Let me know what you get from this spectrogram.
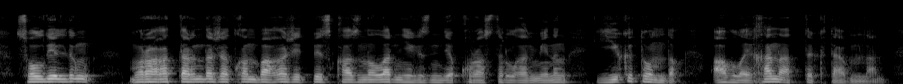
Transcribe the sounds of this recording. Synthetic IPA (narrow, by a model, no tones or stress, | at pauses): so̞lˠe̞ld̪ɪŋ | mʊɾɑʁɑt̪ːɑɾənd̪ɑʒɑt̪̚qɑnbɑʁɑʒe̞t̪̚pe̞sqʰɑznɑlˠɑɾne̞ɡʲɪzɪnd̪e̞qʰʊɾɑst̪əɾəlˠʁɑnme̞nɪŋ | je̞kʲɪt̪ʰo̞md̪əq | ɑ̰blˠɑjχɑnɑt̪ːəkʲʰɪ̥t̪ʰɑ̰bəmnɑ̰n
